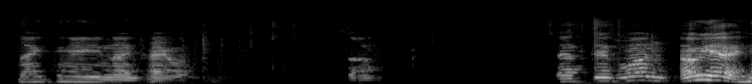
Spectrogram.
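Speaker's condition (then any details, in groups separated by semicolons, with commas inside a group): Ataxic cerebral palsy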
